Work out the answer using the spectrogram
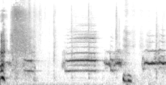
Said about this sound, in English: I'm sure they're going to be bickering until they figure out who can still be head hen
